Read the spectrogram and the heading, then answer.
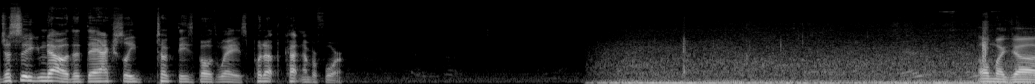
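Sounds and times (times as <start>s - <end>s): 
speech: 0.0s - 3.5s, 9.8s - 10.3s
box truck engines rumbling: 5.9s - 10.3s
road and wind noise: 5.9s - 10.3s.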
